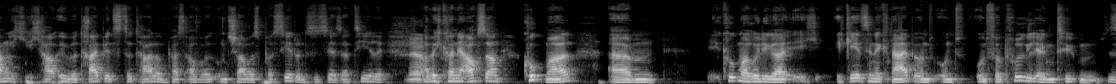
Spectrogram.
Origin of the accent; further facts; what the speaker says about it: West Germany, Germany; wir sind ja so aufgewachsen im Westen der Republik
